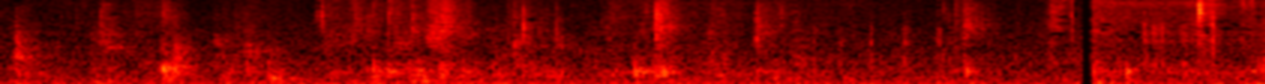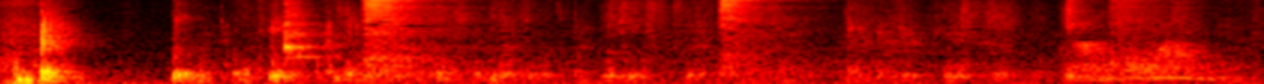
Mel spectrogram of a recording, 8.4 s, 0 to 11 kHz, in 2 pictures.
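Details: Nine-week-old Tibetan Terrier puppies of the F litter from the Tinsha Bells kennel, born 2 November 2015, indoors in a small room, producing thin whimpers and brief yelps over rustling, with one louder squeal midway.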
